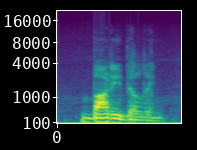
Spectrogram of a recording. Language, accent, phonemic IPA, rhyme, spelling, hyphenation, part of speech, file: English, US, /ˈbɑ.diˌbɪl.dɪŋ/, -ɪldɪŋ, bodybuilding, bo‧dy‧build‧ing, noun, En-us-bodybuilding.ogg
- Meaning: 1. A sport in which the aesthetics of muscular development is the basis for competition 2. Work done to construct or repair the body of an automobile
